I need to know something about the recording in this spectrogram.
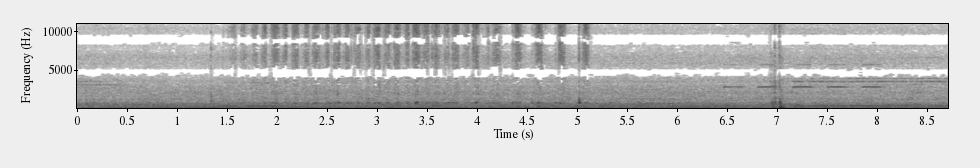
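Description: Short-bristled brush scrubbing a phone logic board, a run of rapid scratchy strokes, over a steady low workbench hum, with a single click near the end.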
